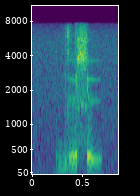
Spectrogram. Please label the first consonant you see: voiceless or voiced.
voiced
